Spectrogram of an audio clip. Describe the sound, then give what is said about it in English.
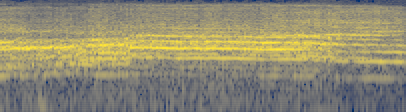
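A single loud, drawn-out stock movie scream, the one used in the movie Fire Down Below: a high-pitched wail held steadily for over two seconds before cutting off abruptly, with no talking over it. “They use this scream in that movie.”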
